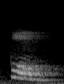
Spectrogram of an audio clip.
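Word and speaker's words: poem: सो ये जो पोयम है, ये पोयम है ही नहीं, इट्स पोम, राइट।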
